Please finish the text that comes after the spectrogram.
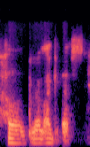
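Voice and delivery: low, soft and offhand; unimpressed quiet shrug of a reply; dismissive mumble. Retold or imitated. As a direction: brush her off with a bored murmur. Mimicking the girls' dismissive reply.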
